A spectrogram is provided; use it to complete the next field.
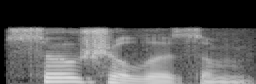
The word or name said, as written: socialism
